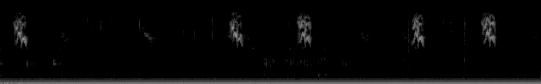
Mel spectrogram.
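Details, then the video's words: Fledgling sparrow being fed by its father at a country bird camera in Ram On, Israel; short high harsh chirps in bursts, about five in five seconds, over a constant low electrical hum. "Dad feeding a fledling sparrow"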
